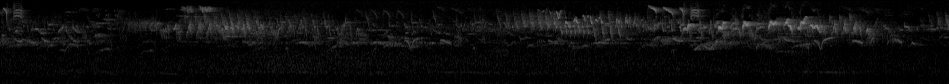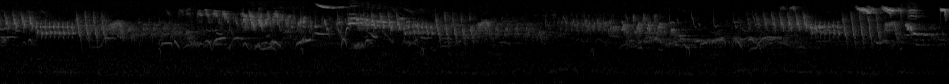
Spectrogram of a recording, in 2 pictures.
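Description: Faint birdsong: several birds chirping and singing over one another in a continuous chorus.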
